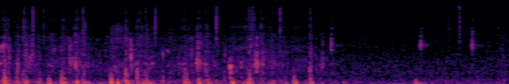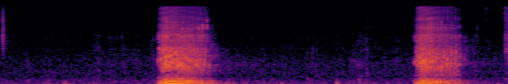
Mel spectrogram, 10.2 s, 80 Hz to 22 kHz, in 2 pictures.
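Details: Mare born in 2007, out of Hermelin by Bon Coeur: soft hoof clatter and shuffling in the first seconds, then two loud, harsh, broadband blowing bursts about two and a half seconds apart, each lasting roughly half a second.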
